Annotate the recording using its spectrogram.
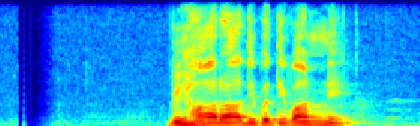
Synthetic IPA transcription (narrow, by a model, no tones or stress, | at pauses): ʋiɦaːɾaːd̪ʱipət̪iʋanːe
